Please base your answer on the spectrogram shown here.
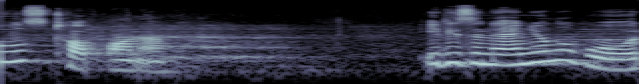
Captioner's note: attendee giggling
